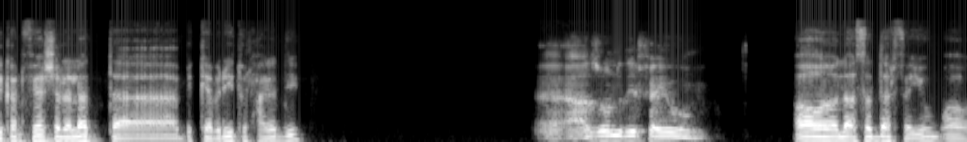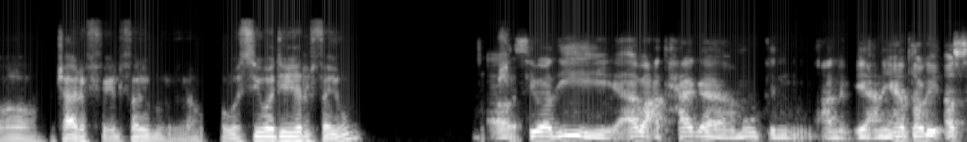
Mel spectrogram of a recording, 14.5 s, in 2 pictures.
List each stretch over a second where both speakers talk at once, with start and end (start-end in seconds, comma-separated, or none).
none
